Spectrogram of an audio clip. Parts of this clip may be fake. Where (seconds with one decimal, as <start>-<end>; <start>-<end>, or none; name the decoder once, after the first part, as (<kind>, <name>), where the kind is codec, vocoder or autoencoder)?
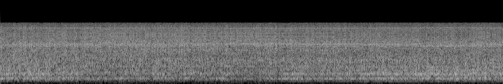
none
